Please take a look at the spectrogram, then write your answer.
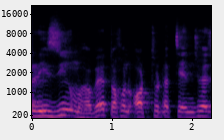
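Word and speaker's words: resume: এই যে আবার চালু করা এটাকে বলা হয় রিজিউম বানান একই উচ্চারণটা রিজিউম হবে তখন অর্থটা চেঞ্জ হয়ে যাবে এবং পার্টস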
